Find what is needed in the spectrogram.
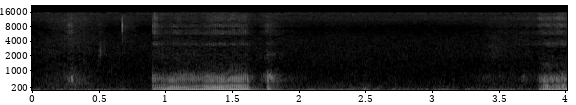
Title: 코고는 멍 멍 이 a snoring dog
